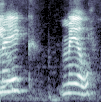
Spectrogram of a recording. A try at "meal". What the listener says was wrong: Meal. Meal. Yeah, meal, because sounded like mall. okay, so it should be meal. Okay, meal.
